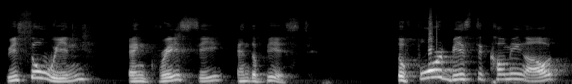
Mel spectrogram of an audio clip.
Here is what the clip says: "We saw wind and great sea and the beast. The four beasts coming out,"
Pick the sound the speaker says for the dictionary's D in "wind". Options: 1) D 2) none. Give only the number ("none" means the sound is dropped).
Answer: 2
